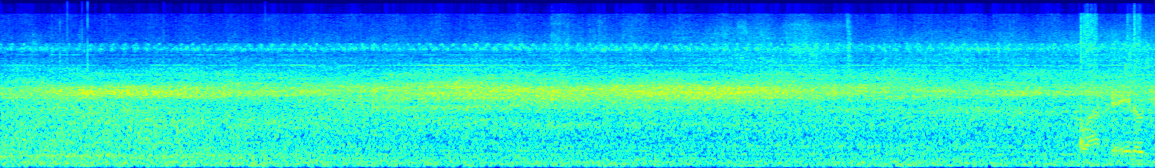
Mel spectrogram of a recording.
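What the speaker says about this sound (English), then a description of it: "Air France also coming up here for north side takeoff" An Air France jet takes off from LAX, a loud, sustained broadband engine roar at a distance that stays steady throughout, with voices talking over it.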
